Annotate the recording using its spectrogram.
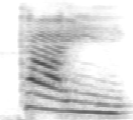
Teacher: Vogal tem som forte, independente. O I, que é a minha semivogal, tem esse som mais baixinho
